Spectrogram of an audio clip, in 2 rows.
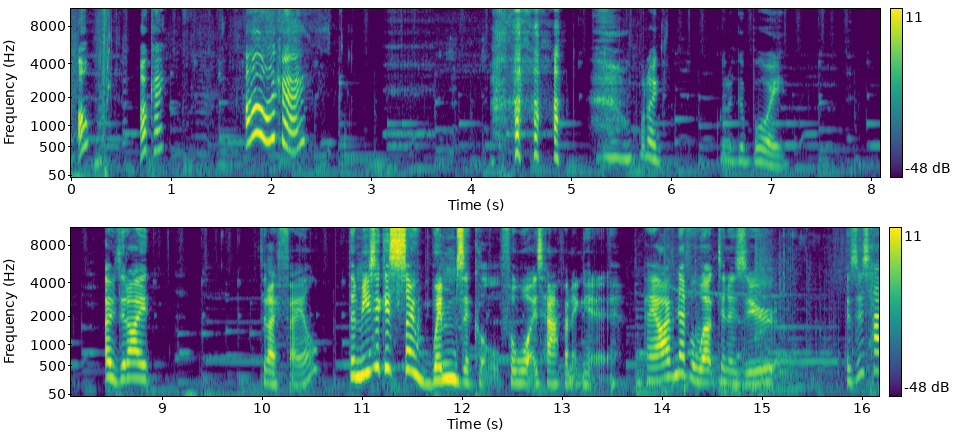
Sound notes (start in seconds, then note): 4.2 chuckles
